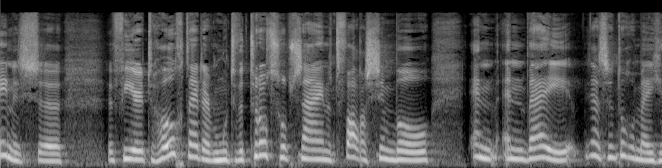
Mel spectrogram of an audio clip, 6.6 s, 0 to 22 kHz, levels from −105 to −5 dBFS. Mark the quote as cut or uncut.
uncut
